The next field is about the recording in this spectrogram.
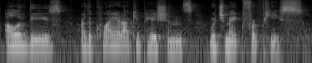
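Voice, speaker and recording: A woman interviewer who reads quotes aloud in a measured, deliberate way, then asks questions. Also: low voice, steady tone.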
